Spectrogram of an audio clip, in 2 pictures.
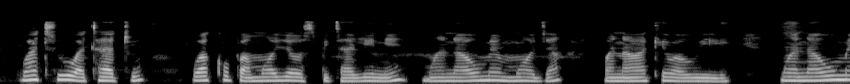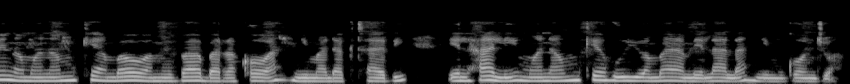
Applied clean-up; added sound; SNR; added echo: none; none; none; none.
